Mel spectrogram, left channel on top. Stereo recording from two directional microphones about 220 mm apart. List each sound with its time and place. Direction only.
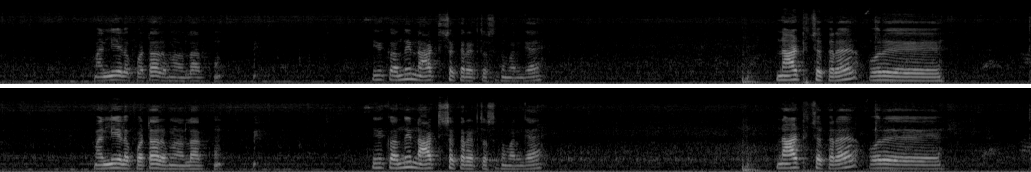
0.9 s speech: 10° right (ahead or behind)
3.7 s a woman's voice: centre (ahead or behind)
7.8 s speech: 25° left (ahead or behind)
